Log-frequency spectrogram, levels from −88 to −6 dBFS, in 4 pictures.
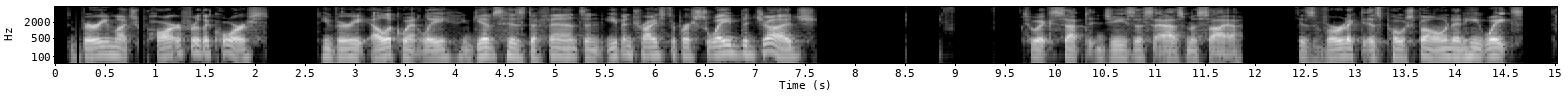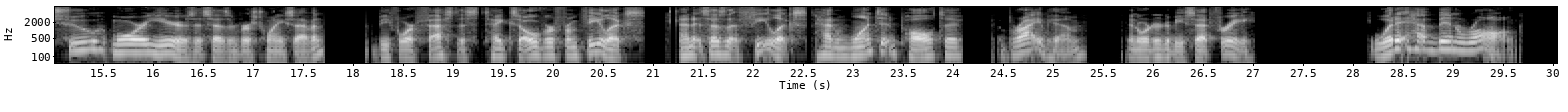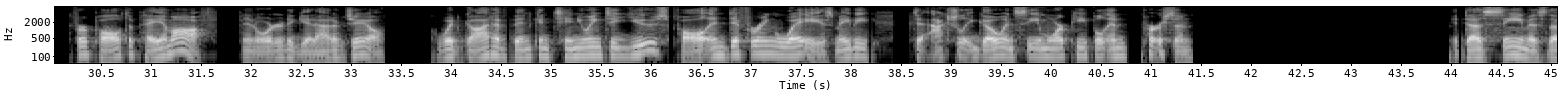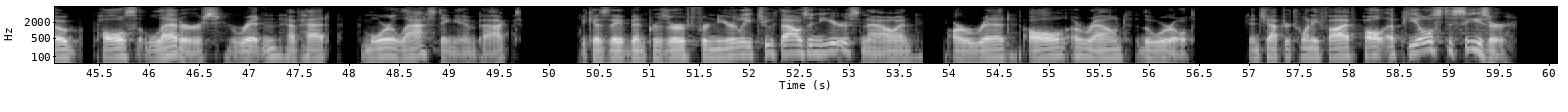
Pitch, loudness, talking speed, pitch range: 105 Hz, -26 LUFS, 135 wpm, 95-125 Hz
